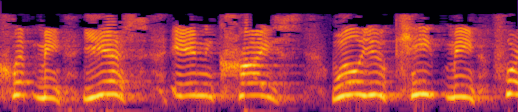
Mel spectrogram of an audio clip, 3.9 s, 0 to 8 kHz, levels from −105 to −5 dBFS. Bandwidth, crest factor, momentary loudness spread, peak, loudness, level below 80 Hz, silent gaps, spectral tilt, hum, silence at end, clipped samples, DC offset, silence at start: 5.8 kHz; 16 dB; 6 LU; -4 dBFS; -20 LUFS; -64 dBFS; none; -7.5 dB/octave; none; 0 s; under 0.1%; under 0.1%; 0 s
